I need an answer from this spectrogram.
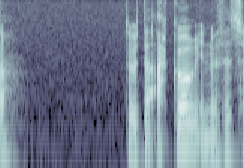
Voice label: "agor", Welsh

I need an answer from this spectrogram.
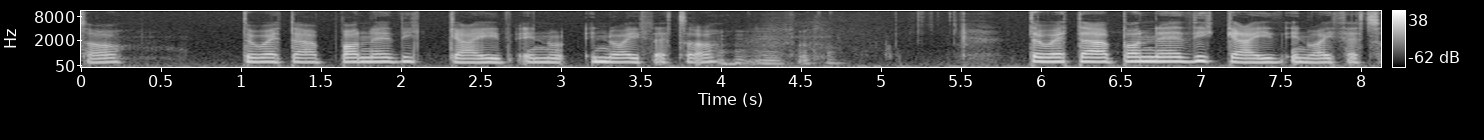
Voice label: "boneddigaidd", Welsh

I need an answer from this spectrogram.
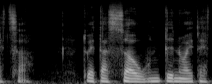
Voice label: "sownd" Welsh

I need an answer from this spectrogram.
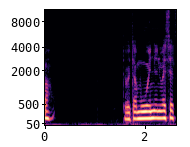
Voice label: "mwyn", Welsh

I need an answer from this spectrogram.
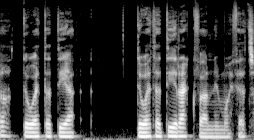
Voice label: "diragfarn" Welsh

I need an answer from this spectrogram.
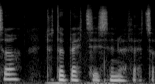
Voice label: "betys", Welsh

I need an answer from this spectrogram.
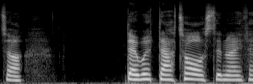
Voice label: "tost", Welsh

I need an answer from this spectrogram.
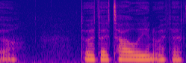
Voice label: "talu" Welsh

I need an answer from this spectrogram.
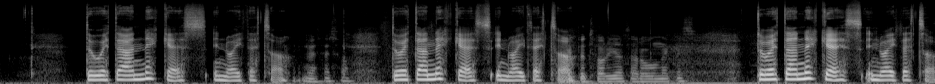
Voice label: "neges" Welsh

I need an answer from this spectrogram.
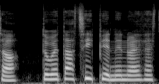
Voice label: "tipyn", Welsh

